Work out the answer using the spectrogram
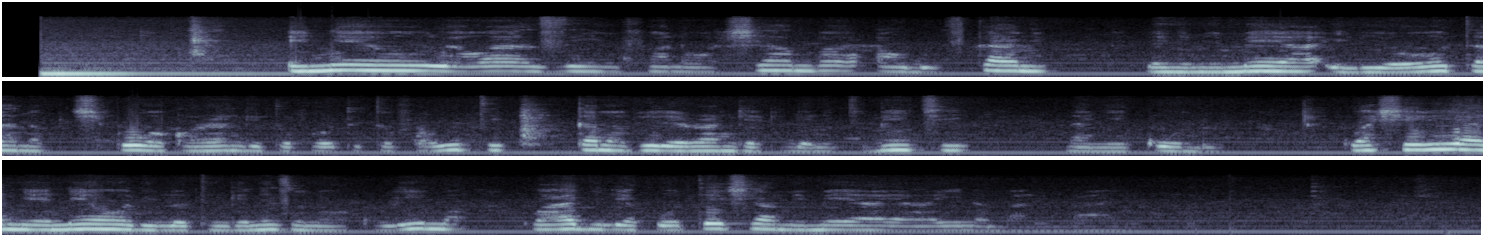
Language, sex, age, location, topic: Swahili, female, 25-35, Dar es Salaam, agriculture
